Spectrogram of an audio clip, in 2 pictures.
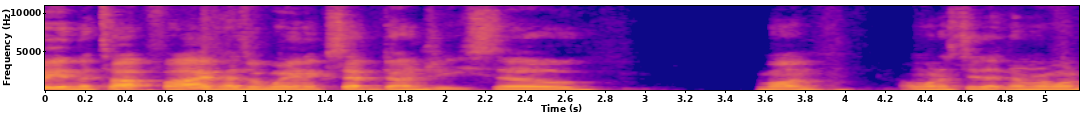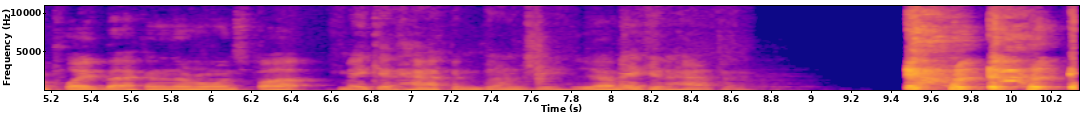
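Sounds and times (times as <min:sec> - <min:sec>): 
speech: 0:00.0 - 0:02.9, 0:03.6 - 0:08.8, 0:09.7 - 0:10.3
loud harsh cough: 0:09.5 - 0:10.3.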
